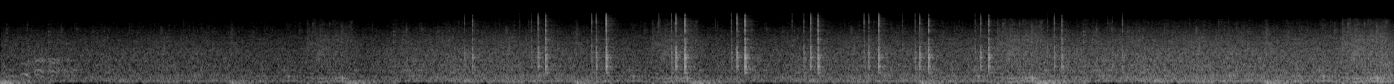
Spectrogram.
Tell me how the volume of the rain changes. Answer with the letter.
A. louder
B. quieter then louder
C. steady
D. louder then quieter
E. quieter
A.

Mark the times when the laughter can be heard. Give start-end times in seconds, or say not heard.
0.1-0.8.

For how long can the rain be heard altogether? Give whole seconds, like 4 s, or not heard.
14 s.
